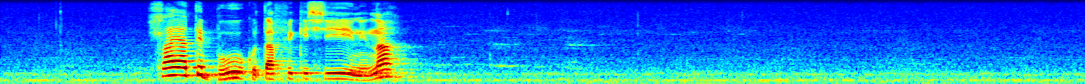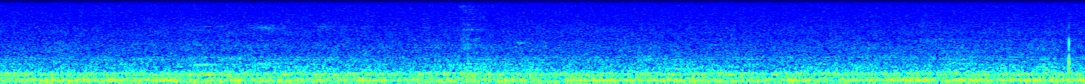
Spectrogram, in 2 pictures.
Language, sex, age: Tsonga, male, 20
